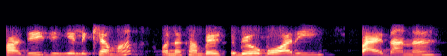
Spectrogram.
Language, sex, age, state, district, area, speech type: Sindhi, female, 60+, Maharashtra, Thane, urban, conversation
